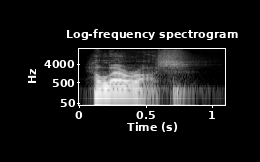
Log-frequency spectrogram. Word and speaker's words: hilaros: In the Greek language, with the right ending and everything on it, it would be pronounced hilaros. Hilaros, where we get our word hilarious from.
